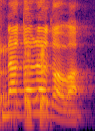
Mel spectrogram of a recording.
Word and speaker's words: Nagaragawa: yeah I tried to say this was sorry nagaragawa on Yes nagaragawa Yes gawa means a river in Japanese so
